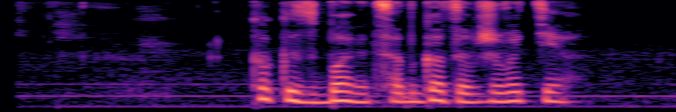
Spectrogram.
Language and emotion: Russian, angry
